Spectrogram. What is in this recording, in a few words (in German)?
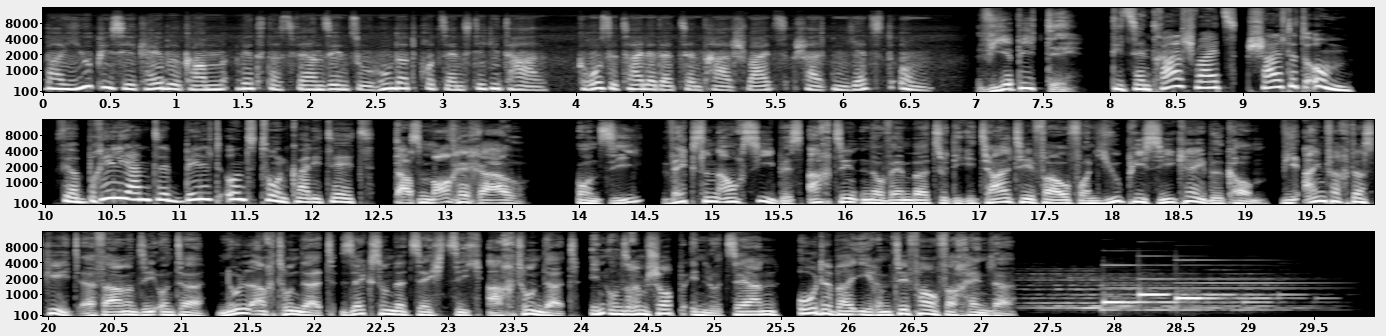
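Werbung Neutral; Fremdtake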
